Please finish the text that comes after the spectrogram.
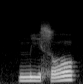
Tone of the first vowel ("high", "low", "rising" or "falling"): low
